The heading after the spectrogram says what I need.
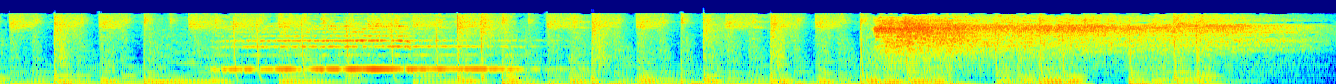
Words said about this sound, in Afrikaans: Is dit dalk die Tinie trein wat ek daar gewaar?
